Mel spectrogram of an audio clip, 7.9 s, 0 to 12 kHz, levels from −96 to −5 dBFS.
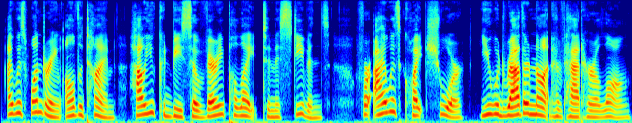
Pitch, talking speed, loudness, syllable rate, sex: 210 Hz, 220 wpm, -21 LUFS, 5.4 syllables/s, female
